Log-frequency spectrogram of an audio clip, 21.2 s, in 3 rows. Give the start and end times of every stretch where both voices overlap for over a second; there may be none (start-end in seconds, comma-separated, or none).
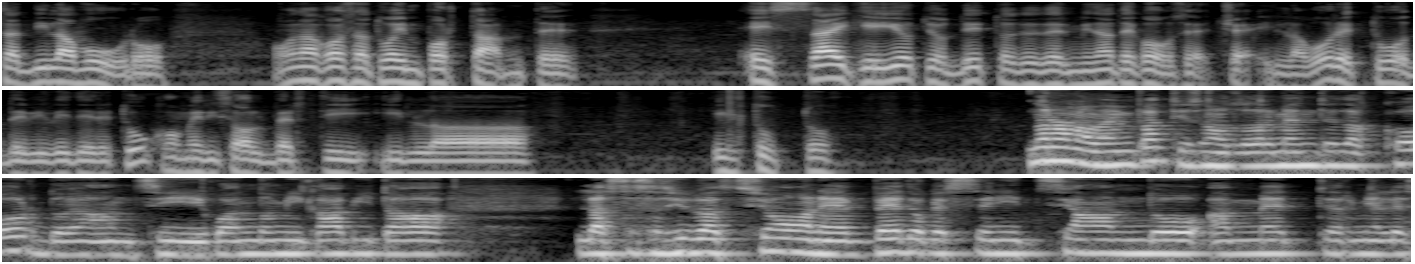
none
